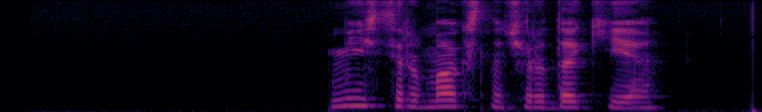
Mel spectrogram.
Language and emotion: Russian, sad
